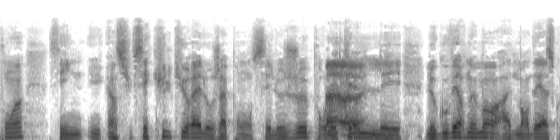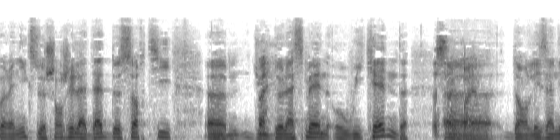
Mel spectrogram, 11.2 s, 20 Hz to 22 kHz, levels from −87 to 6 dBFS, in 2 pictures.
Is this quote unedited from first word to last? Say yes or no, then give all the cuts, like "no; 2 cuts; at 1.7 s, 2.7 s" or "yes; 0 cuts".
yes; 0 cuts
